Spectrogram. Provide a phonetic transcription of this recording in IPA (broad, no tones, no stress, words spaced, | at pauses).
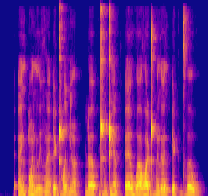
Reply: ʔɛ̃lʲɓɔ̃lʲwɪvɛ̃ ʔɪɖʱɒʎə̃ | ɳɜpɖʱɛ̃ʈjɛ̃p ʔɛ wɜlˠɜɖʱə̃lʲɒlʲ ʔɪʈ dʱəw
